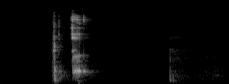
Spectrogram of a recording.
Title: Drunken hiccups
